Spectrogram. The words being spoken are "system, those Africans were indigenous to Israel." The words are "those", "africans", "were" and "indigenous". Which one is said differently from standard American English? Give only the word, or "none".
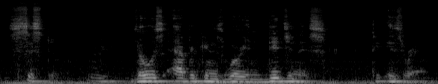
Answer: none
